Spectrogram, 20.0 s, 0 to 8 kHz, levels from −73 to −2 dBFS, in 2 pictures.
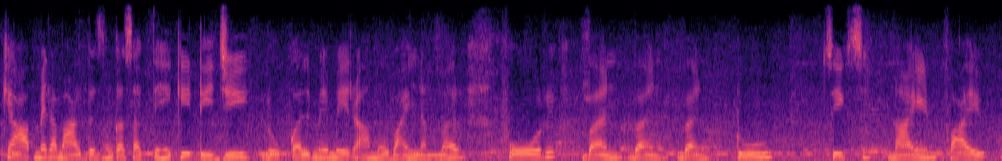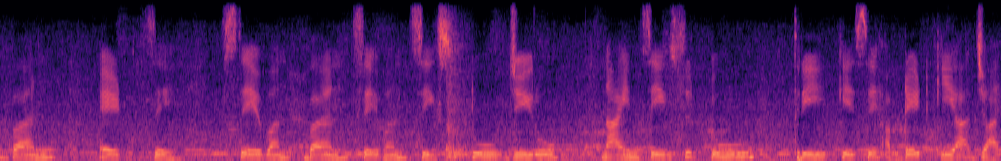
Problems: none marked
